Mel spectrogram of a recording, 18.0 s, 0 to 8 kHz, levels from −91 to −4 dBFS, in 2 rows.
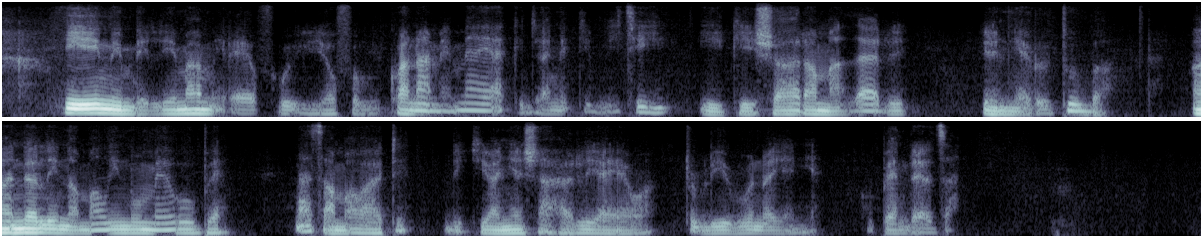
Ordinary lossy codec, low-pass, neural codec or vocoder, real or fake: Opus, 32 kbps; 7.2 kHz; codec, 16 kHz, 0.5 kbps, X-Codec, HuBERT features, trained on LibriSpeech; fake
